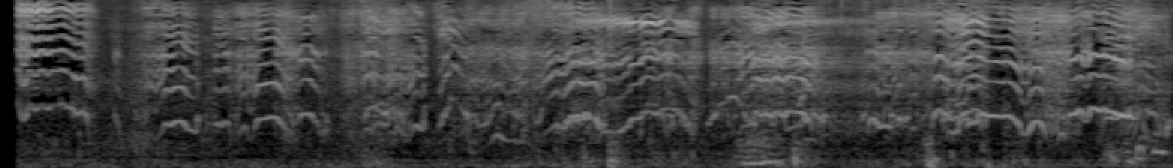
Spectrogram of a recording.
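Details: Potpie's three black-footed ferret kits, two males and a female, one week old, at their first full exam by Smithsonian Conservation Biology Institute keepers: thin arching squeaks repeat rapidly, rising and falling, amid soft handling noises.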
